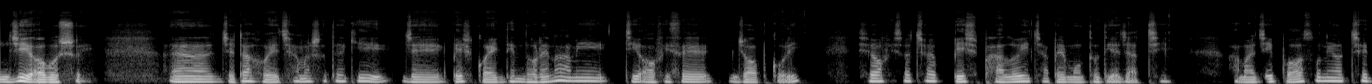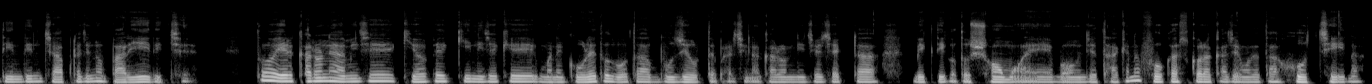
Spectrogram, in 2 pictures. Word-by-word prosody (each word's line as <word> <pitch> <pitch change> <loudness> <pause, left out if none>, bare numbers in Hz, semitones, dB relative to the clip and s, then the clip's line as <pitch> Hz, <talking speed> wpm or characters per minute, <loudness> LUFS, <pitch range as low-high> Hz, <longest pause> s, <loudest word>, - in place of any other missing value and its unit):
জি, 165 - +8 0.2
অবশ্যই। 110 -1 +3 0.9
এহ 125 0 +4 0.2
যেটা 145 +5 +1
হয়েছে 110 -1 0
আমার 135 0 -1
সাথে 155 0 -6
কি 150 -2 +1 0.4
যে 115 -1 +1 0.3
বেশ 130 +2 +2
কয়েকদিন 110 +4 0
ধরে 115 0 +1
না, 185 - +3
আমি 160 0 +2 0.4
যে 130 - 0 0.2
অফিসে 120 +2 -3 0.5
জব 110 -1 +1 0.2
করি, - - -1 0.7
সে - - -16
অফিসে 145 - -13
হচ্ছে 150 - -6 0.3
বেশ 125 +1 +4 0.2
ভালোই 120 +4 +2
চাপের 130 -5 -3
মধ্য 110 +1 -4
দিয়ে - - -1
যাচ্ছি। 140 - -7 0.7
আমার 110 0 0
যে 130 - -2 0.2
বস, 125 +6 +2
উনি 160 0 +2
হচ্ছে 160 +2 -6
দিন, 120 -1 +2
দিন 130 0 +2
চাপটা 115 +1 -2
যেন 135 +2 +1 0.2
বাড়িয়েই 110 +3 +3
দিচ্ছে। 150 - -6 0.7
তো 190 - +2 0.2
এর 145 - +6
কারণে 155 +2 +4
আমি 135 +1 +2
যে 150 -1 +3 0.3
কীভাবে 125 +3 +1 0.2
কি - - -3
নিজেকে 130 +2 +1 0.3
মানে 110 0 -1
গড়ে 115 +3 +4
তুলবো, 130 -6 +2
তা 120 - 0 0.2
বুঝে 115 0 +2
উঠতে - - -6
পারছি - - -9
না। - - -4
কারণ 115 0 -1
নিজের 115 +1 -3
যে - - -12
একটা 120 - -3 0.5
ব্যক্তিগত 115 +5 -2 0.2
সময় 115 +1 +2 0.2
এবং 110 -1 -2 0.2
যে 110 - 0
থাকে 110 +7 -5
না - - +5
ফোকাস 125 0 +2
করা 120 -1 +3
কাজের 115 -1 -2
মধ্যে, 115 0 -2
তা 120 - 0 0.2
হচ্ছেই 115 0 +2
না। 125 - -4
120 Hz, 155 wpm, -23 LUFS, 115-135 Hz, 0.9 s, জি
